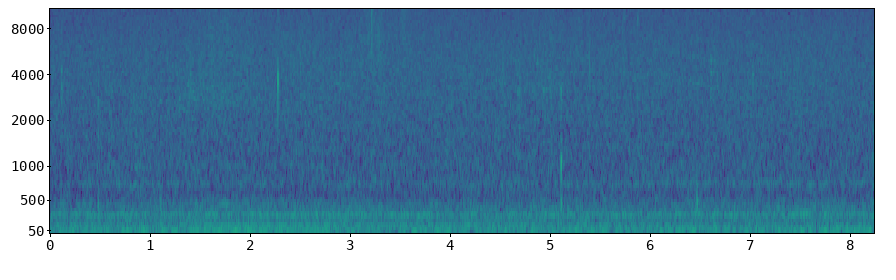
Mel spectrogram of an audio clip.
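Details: Steady low engine rumble, like a vehicle idling, fills the room with faint scattered clicks and no animal voice.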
